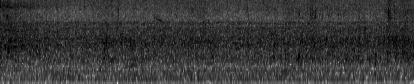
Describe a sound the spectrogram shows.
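A man's legs slosh through shallow water.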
